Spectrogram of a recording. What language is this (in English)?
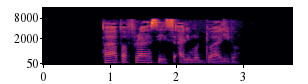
Ganda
